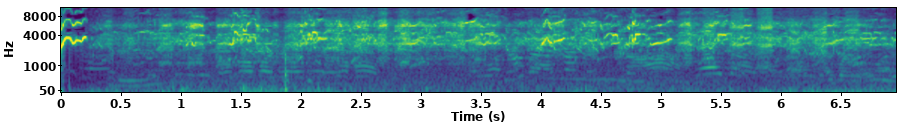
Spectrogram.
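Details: During feeding of wild rainbow lorikeets at Bungalow Bay, Magnetic Island, 26 December 2013, many birds shriek and chatter together in a harsh, high, unbroken wall of sound, with a sharp tap near two seconds and soft voices below.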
